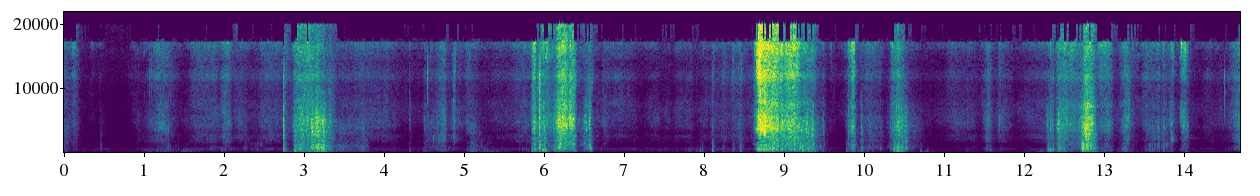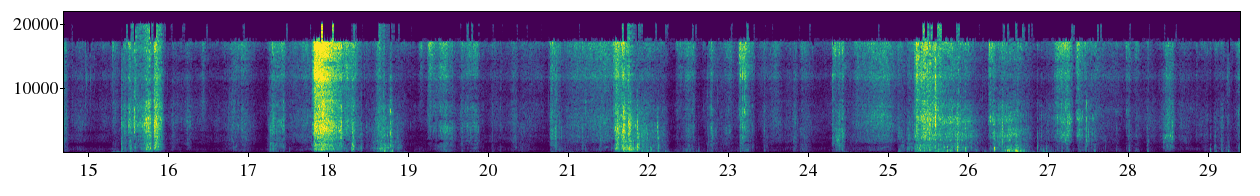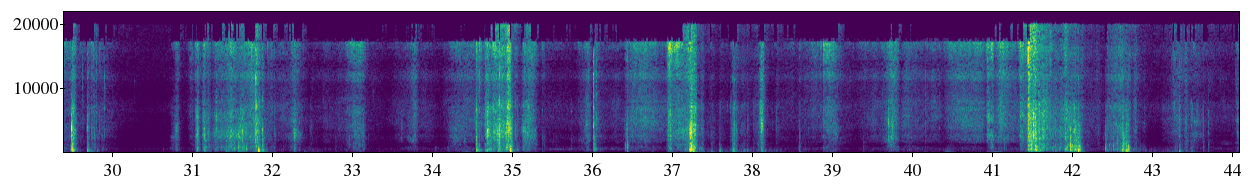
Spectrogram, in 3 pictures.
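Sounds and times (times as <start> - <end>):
snow shovel scraping snow: 1.1 - 4.2, 4.8 - 6.7, 8.4 - 10.7, 12.3 - 13.8, 15.4 - 16.1, 17.4 - 20.0, 20.9 - 23.7, 24.6 - 27.9, 31.0 - 32.2, 36.4 - 37.5, 39.9 - 43.5.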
